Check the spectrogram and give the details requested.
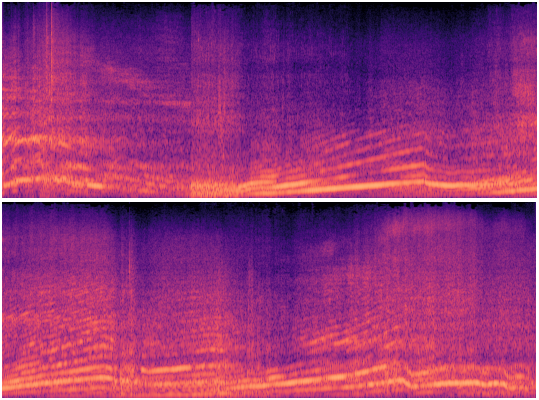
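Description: Sports car engines accelerating hard through the gears: the engine note climbs steeply, drops at each upshift and climbs again, several times over.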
